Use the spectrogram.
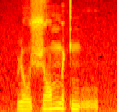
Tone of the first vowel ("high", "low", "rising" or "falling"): low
